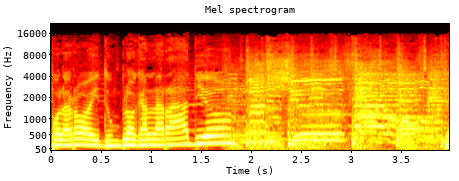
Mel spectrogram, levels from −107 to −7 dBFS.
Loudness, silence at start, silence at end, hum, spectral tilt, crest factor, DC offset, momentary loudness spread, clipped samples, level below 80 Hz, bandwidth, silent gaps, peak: -16 LUFS; 0 s; 0 s; none; -5.5 dB/octave; 14 dB; under 0.1%; 5 LU; under 0.1%; -40 dBFS; 15 kHz; none; 0 dBFS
